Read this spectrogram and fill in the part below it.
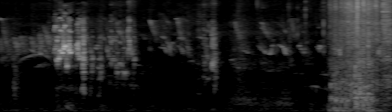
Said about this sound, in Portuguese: Assim é os periquitos dele, ó.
